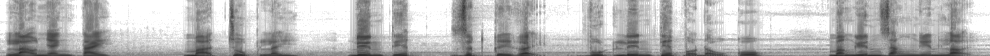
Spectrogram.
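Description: A man narrating a story, with a dramatic, expressive reading. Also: fairly high pitch, normal speed. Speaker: audiobook narrator.

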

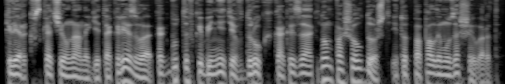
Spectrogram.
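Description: A man narrating a fantasy novel as an audiobook reader, with expressive storytelling. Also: sits low, brisk, no room sound, studio quality.

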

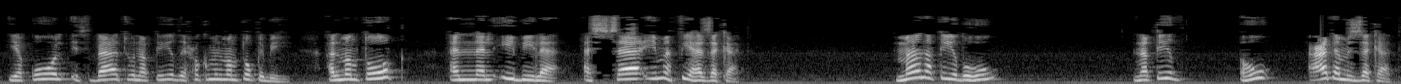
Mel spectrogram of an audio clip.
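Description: Husky male scholar giving a patient lecture. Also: high voice, expressive. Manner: patient, explanatory, with pauses and "uh" fillers; poses questions and answers them himself. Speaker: Islamic scholar teaching jurisprudence. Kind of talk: classroom lecture explaining a text.

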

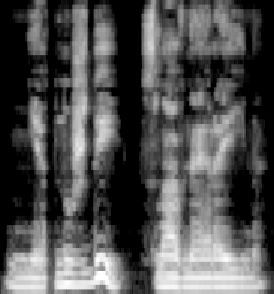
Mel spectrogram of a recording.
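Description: A man reading an audiobook voices a sorceress with a low, husky voice who gives curt, commanding orders. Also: steady tone, drawn-out words, darkish tone. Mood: calm.

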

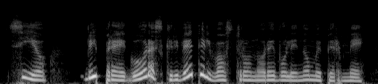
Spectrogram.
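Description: A woman's voice: medium pitch, big pitch swings, moderate pace, dark tone, no room sound, muffled recording. A woman voicing a small, polite and eager boy in a storybook reading, in an earnest, raised voice.

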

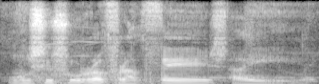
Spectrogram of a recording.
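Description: A man from Spain hosting a radio show, talking in a chatty, digressive monologue full of animated asides. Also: medium pitch, takes it slowly, gravelly. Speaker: radio host playing music. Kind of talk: rambling casual monologue.

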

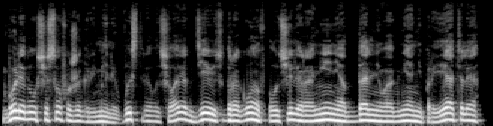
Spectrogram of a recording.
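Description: Male audiobook narrator, steady storytelling, mellow dark tone. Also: medium pitch, fairly quick, breathy edge. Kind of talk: scripted narration.

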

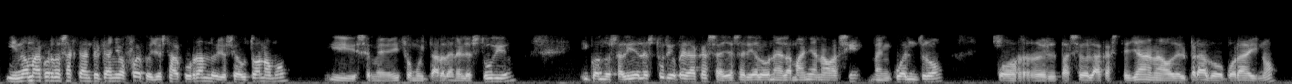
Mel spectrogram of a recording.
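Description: A man with an accent from Spain tells a slangy, lively anecdote in a husky voice, acting out what he said back then. The sound is thin and tinny, like a phone line, and completely dry. His pitch sits in an ordinary middle range. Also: fast, no echo. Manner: lively storytelling, slangy, acts out his own past remarks. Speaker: guest telling a story on a radio show. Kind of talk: casual anecdote.

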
